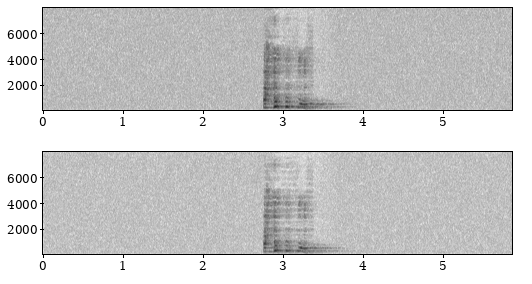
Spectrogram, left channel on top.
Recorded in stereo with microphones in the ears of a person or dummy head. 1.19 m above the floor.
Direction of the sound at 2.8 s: 5° left (ahead or behind).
